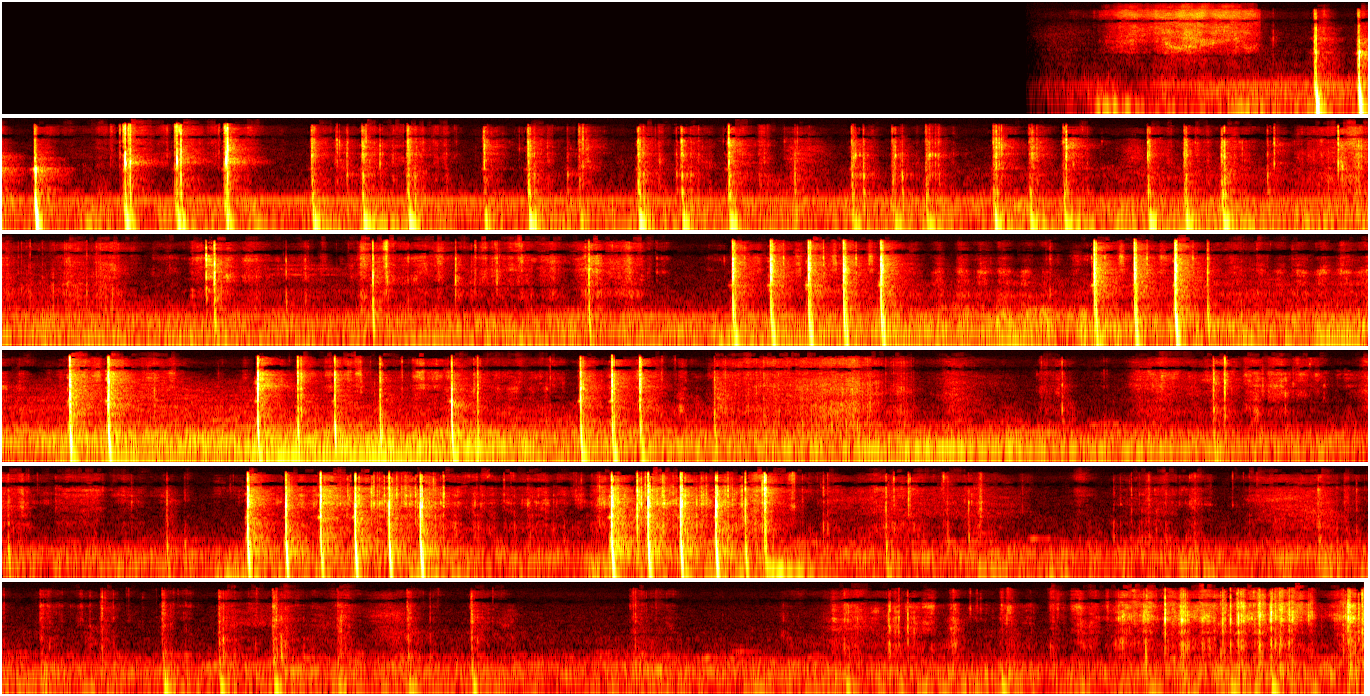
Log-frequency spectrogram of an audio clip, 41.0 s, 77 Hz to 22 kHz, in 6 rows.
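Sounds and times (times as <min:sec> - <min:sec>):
packaging clicks and taps: 0:06.6 - 0:18.3, 0:19.0 - 0:19.8, 0:20.7 - 0:24.1, 0:28.1 - 0:32.3.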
